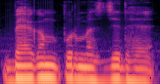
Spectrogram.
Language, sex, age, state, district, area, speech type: Urdu, male, 18-30, Delhi, East Delhi, urban, spontaneous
